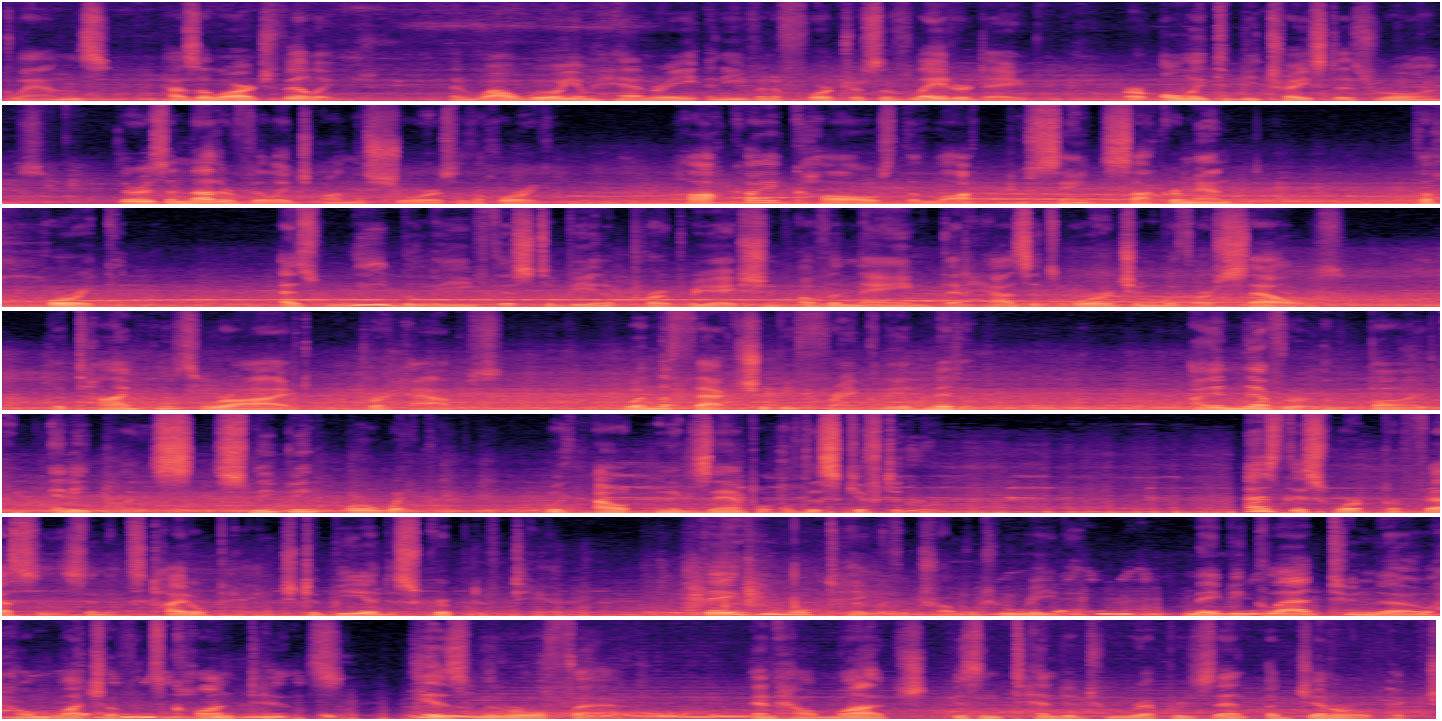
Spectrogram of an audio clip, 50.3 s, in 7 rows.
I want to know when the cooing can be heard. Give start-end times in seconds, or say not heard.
39.1-47.0.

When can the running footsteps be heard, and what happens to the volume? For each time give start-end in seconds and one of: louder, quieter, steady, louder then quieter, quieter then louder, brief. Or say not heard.
not heard.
